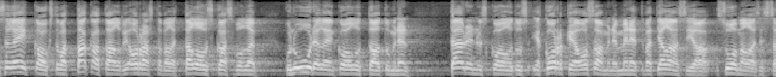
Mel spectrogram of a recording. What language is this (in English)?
Finnish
